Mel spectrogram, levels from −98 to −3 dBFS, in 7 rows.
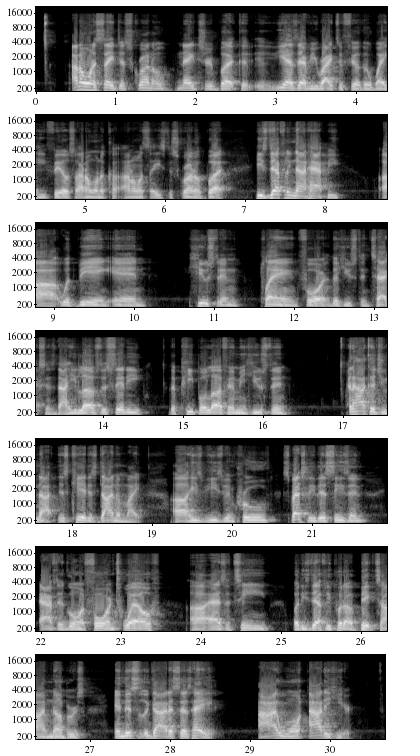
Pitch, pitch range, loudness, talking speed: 110 Hz, 100-115 Hz, -22 LUFS, 200 wpm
